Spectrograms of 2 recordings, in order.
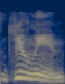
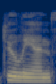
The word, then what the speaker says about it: Julen: Uh, it's Julen, but everyone says Julian, so either or.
